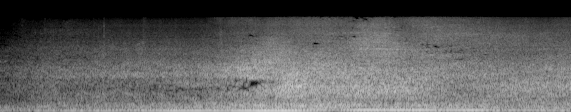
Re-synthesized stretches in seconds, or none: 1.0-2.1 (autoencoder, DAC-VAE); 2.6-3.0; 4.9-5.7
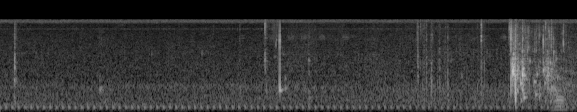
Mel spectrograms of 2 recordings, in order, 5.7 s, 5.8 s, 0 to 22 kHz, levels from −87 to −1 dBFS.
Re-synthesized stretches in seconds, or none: 2.8-4.9 (vocoder, BigVGAN v2)

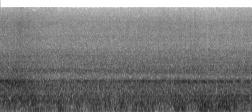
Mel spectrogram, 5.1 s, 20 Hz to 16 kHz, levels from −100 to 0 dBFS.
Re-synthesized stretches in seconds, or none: 0.7-1.2 (codec, SNAC)

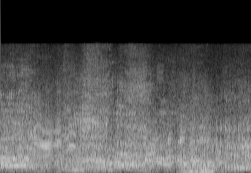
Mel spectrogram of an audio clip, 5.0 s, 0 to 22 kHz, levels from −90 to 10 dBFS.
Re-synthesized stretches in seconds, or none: none

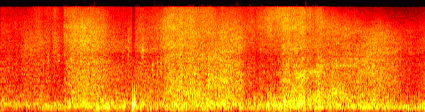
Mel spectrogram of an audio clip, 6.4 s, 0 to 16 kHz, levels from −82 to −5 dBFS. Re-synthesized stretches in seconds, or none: 3.8-6.4 (vocoder, Vocos)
